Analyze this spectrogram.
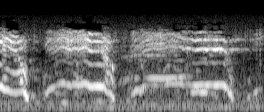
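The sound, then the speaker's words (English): A cat meows at night with no moon, in a couple of long, drawn-out cries that rise and fall in pitch, fairly loud, one following right after another. “Hello, kitty. Hey, kitty, kitty, kitty, kitty.”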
